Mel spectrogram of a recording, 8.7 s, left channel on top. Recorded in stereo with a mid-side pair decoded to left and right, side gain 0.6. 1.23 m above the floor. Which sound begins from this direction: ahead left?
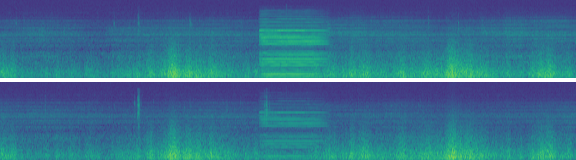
A buzzer, at 3.9 s.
